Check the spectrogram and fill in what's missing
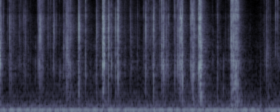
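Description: A long, thin purple nylon hook-and-loop (velcro) strip, folded onto itself and held in black nitrile-gloved fingertips over red cloth, is repeatedly pressed together and ripped apart. A rapid series of short, bright crackling tearing bursts rises and falls in loudness over a faint steady low hum.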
